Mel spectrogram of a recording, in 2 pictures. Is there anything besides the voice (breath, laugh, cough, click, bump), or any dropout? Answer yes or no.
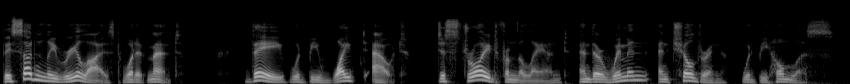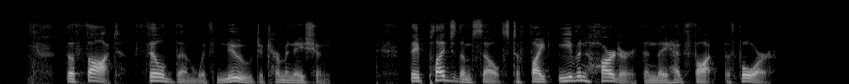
no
